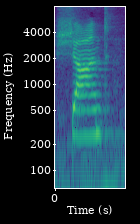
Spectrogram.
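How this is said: It is said with a British English vowel. "शांट UK English में"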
